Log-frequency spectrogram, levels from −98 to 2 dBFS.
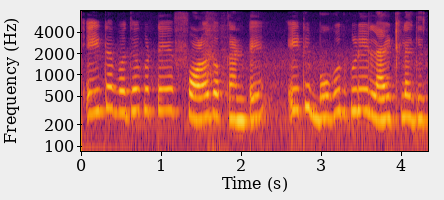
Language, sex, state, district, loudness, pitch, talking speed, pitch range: Odia, female, Odisha, Khordha, -16 LUFS, 275 Hz, 140 wpm, 245-315 Hz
